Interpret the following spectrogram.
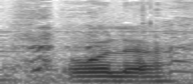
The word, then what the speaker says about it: Оля: is Оля. Оля, thank you. Я тебе... Ола? Люди кажуть Ола. Мене всі називають Ола. Іноземці всі, португальці тільки правильно вимовляють.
